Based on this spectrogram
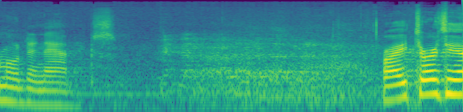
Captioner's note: audience laughs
